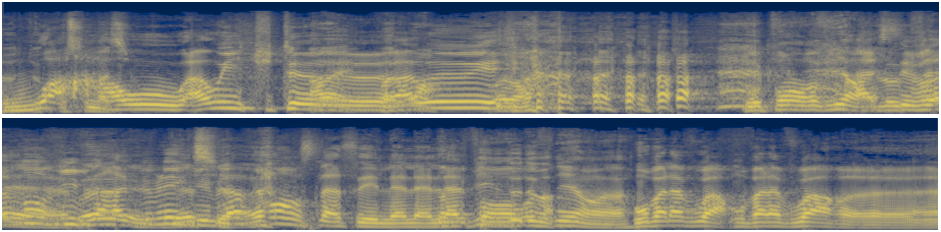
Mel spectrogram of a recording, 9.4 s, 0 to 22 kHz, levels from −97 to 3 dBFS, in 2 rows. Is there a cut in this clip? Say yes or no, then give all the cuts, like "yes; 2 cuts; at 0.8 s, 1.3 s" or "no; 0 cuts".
yes; 1 cut; at 3.3 s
